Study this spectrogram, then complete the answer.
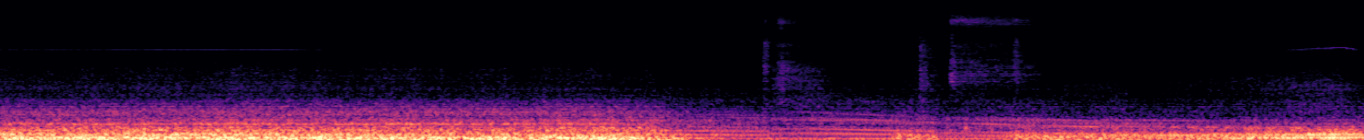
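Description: A truck engine rumbles steadily with a low drone.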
